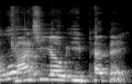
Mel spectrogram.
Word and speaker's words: Cacio e Pepe: There's no D. – Just the A. Cacio. – Cacio e Pepe.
